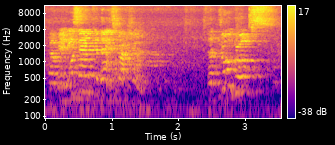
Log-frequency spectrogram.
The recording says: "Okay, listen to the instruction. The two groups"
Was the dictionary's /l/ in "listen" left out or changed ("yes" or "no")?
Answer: yes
